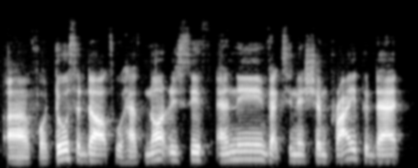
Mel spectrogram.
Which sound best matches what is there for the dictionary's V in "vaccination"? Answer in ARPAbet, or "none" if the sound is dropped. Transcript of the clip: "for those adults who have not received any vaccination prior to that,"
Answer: V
